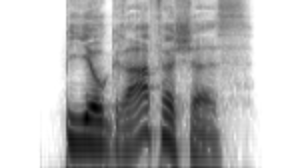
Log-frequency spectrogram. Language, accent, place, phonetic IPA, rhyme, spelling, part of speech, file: German, Germany, Berlin, [bioˈɡʁaːfɪʃəs], -aːfɪʃəs, biografisches, adjective, De-biografisches.ogg
- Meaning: strong/mixed nominative/accusative neuter singular of biografisch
